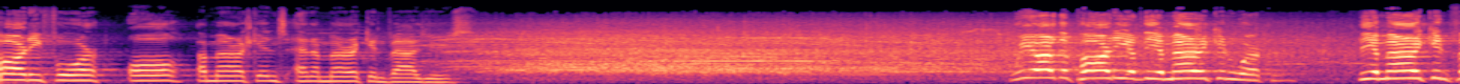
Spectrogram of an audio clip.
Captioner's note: applause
